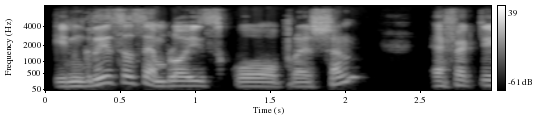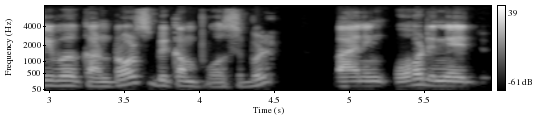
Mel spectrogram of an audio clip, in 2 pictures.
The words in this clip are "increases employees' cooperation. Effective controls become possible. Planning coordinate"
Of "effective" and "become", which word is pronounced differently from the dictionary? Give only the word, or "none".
none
